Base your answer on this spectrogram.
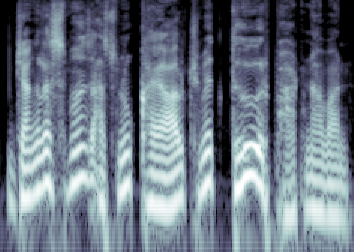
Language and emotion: Kashmiri, fearful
